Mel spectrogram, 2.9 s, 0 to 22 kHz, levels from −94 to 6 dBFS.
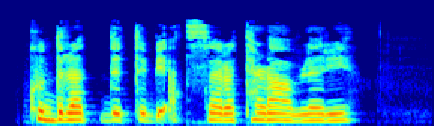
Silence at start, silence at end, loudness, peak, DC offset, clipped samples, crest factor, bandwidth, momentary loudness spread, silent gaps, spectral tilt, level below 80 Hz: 0.2 s; 0.55 s; -21 LUFS; -4 dBFS; under 0.1%; under 0.1%; 16 dB; 11.5 kHz; 7 LU; none; -5 dB/octave; -74 dBFS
